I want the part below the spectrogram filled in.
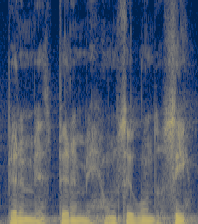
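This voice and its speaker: A man preaching a sermon, explaining words slowly as he writes them on a board and often checking in with his listeners. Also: sits low, flat delivery, darkish tone. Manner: asks "¿verdad?" and "¿sí?" often. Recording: long hall reverb.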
